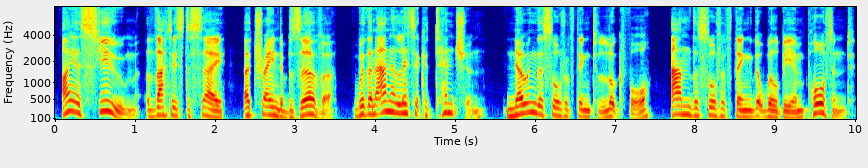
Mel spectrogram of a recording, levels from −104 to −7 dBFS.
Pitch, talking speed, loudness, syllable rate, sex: 145 Hz, 180 wpm, -21 LUFS, 4.9 syllables/s, male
